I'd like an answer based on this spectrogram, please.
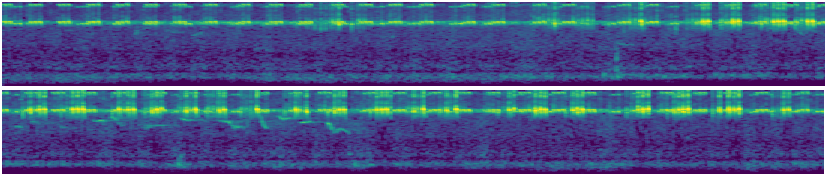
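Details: Grasshoppers singing in a flowery meadow: loud, fast high-pitched pulses in a steady stream, overlaid by bursts of dry rasping buzz from a nearer insect.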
